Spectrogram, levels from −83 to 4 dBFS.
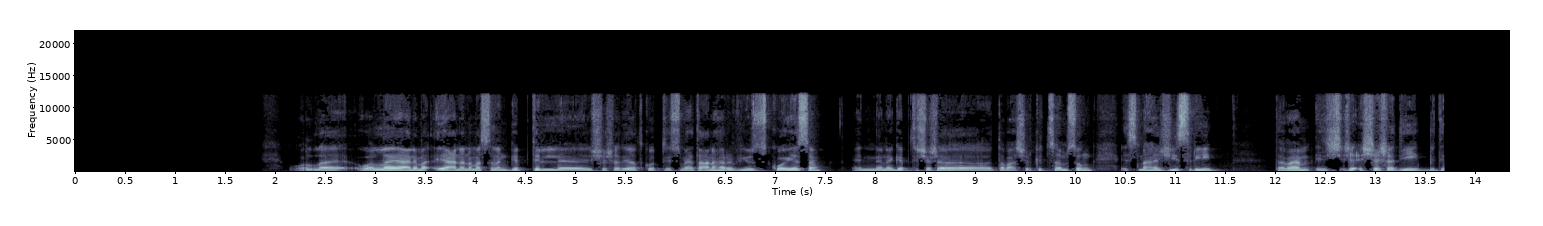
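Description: At 13.69 s the final stretch of audio was never written out or played, leaving a cut-off end. The last buffers of the recording went missing, so the speech stops mid-sound instead of finishing naturally. The signal falls straight to digital silence with no decay or tail, and that dead silence fills the remaining 0.66 s, making the ending sound abruptly chopped rather than spoken to a close.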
